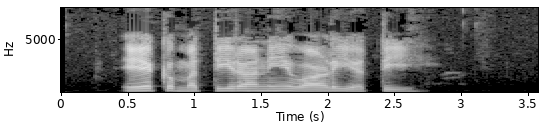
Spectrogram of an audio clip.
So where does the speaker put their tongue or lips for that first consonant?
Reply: velum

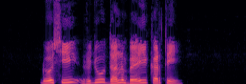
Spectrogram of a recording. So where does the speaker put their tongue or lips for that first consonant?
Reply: tongue tip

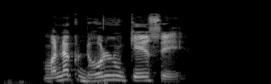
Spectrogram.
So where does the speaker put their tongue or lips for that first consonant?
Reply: lips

